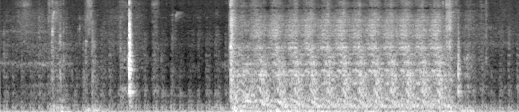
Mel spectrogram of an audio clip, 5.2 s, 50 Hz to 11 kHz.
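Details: 1983 Mazda B2000 pickup with carburettor and cable-converted choke, after fuse box replacement and chewed wiring repair, fuel pump heard; short pause, brief starter whir, then engine catches cleanly and runs steady and even; normal cranking and start.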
